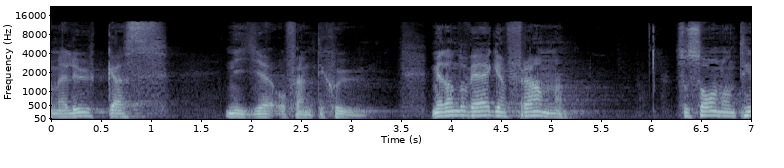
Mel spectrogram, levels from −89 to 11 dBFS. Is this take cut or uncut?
cut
